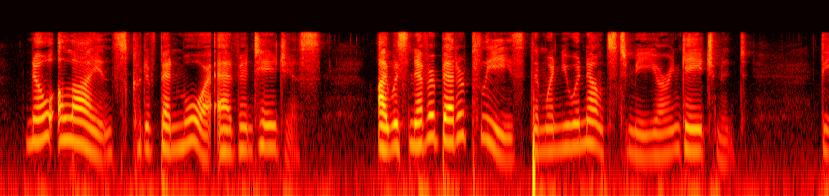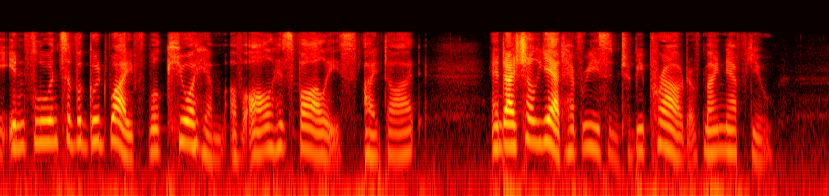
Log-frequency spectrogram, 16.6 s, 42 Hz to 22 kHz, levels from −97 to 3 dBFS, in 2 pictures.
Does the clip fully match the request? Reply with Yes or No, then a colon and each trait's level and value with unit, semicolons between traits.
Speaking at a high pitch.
Yes: high, 195 Hz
